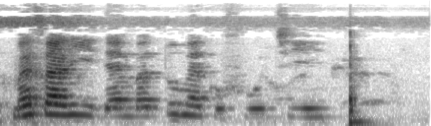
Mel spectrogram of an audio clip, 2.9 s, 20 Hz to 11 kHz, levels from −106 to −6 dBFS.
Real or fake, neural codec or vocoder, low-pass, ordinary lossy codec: real; none; 9.9 kHz; MP3, 96 kbps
